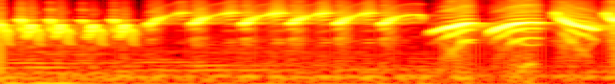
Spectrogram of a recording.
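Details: Vigorous canary song used as a tutor for other birds: quick clipped notes give way to a rapid series of rising, slurred whistles, then loud swooping sweeps that rise and fall.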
